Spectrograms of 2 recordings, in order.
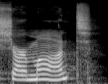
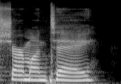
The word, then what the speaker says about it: charmant: The word is charmant, which means charming. And when Dave was writing it, he couldn't remember what the pronunciation was for that word because it has an E at the end. So he wrote it as charmante. And then later when he realized that wasn't the correct pronunciation, he was like, screw it, leaving it in there.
